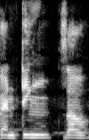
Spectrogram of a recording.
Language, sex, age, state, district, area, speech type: Maithili, male, 30-45, Bihar, Darbhanga, rural, spontaneous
